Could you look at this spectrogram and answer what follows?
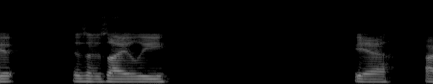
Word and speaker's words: Xia Li: And then Raquel and Shotzi defeated Sonya Deville and Xia Li. Isn't that how you say it? Isn't it Xia Li?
